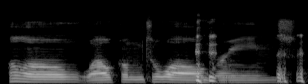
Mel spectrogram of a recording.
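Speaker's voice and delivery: put-on very slow, drawn-out old man greeting; slow old clerk. Mocking the slow old Walgreens clerk with a very slow drawn-out greeting. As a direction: stretch every word like a tired old clerk. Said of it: "took his time doing everything, even talking".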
